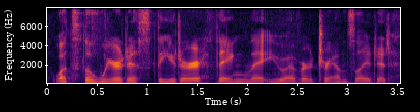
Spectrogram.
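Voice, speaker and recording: A woman co-hosts an arts podcast. Her voice sits a little low, and she asks her questions in a brisk, friendly way. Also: steady tone, a little hiss or hum. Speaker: podcast co-host. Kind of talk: casual interview chat.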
